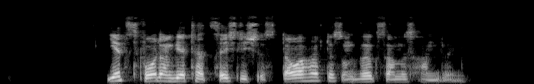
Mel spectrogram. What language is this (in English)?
German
